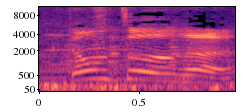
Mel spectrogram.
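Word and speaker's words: Domtoren: 본토 발음으로? 우트렉트. 우트렉트. 저것은? 덤토르.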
